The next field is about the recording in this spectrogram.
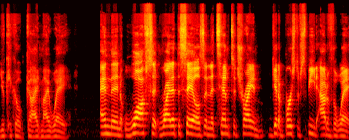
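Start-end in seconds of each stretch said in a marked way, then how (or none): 0.0-1.4 soft, hushed, breath-only half-whisper. Voicing a character invoking yukiko while using a fan: half-whisper. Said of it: "and whispers".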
